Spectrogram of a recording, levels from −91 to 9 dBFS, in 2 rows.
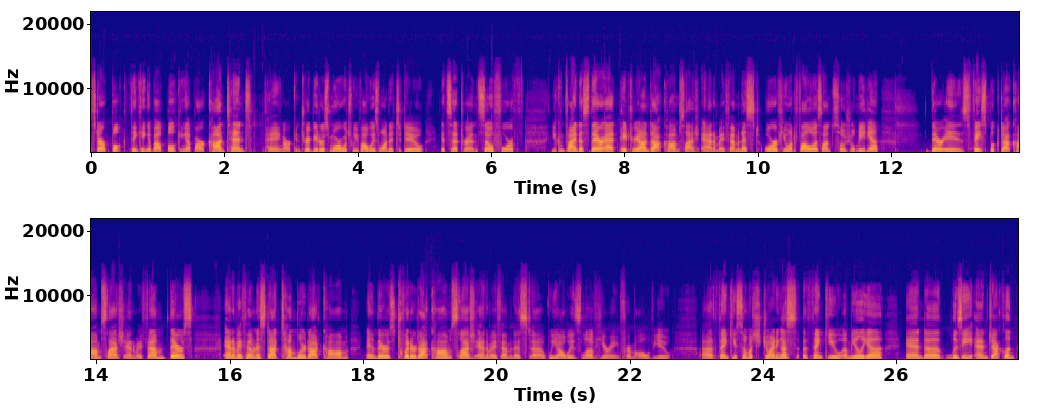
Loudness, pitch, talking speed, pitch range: -22 LUFS, 190 Hz, 160 wpm, 175-230 Hz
